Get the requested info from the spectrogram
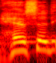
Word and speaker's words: chesed: Many people pronounce it chesed. And there is a hate, which I forget which letter of the Hebrew alphabet, but very close to it is the hate. One is a hate and the other is a hate. And so chesed is spelled with the hate at the beginning, and the proper enunciation is hate, with the little guttural of the Hebrew language.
